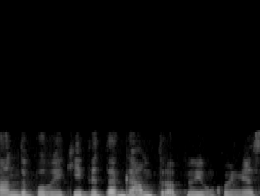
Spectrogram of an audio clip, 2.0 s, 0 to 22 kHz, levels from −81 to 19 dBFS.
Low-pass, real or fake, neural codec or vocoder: 7.2 kHz; fake; codec, 24 kHz, 0.9 kbps, WavTokenizer, medium speech release version 2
